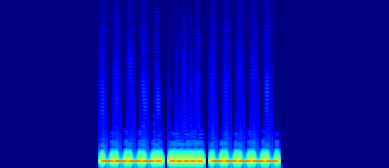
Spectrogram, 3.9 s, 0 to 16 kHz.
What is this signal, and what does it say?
Morse code, heard as a keyed tone, about 34 wpm, 700 Hz. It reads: 950
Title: Numbers - 3-Digit 35wpm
